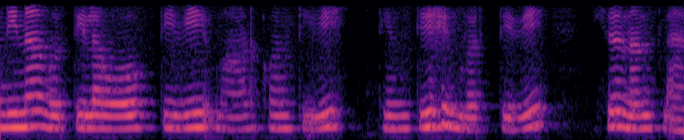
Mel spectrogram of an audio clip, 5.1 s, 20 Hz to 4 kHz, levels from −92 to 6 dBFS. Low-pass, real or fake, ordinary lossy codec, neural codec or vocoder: 3.6 kHz; real; none; none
